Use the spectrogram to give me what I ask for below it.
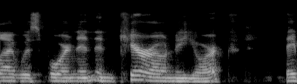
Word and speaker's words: Cairo: of the hospital i was born in in cairo new york they pronounce it cairo when it's in egypt but it's cairo in the hudson valley uh within a mile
